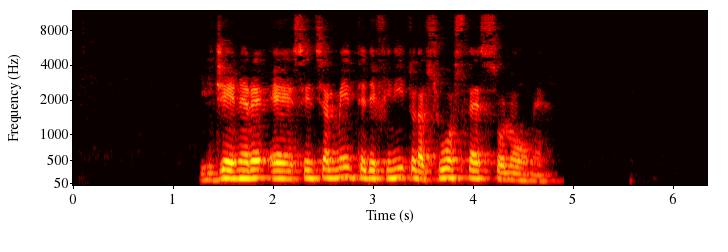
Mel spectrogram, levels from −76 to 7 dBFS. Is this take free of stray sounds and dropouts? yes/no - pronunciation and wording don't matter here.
yes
